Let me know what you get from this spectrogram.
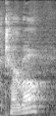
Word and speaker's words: Turbaux: And his name is spelled T-U-R-B-A-U-X. – Yeah. – Turbo.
